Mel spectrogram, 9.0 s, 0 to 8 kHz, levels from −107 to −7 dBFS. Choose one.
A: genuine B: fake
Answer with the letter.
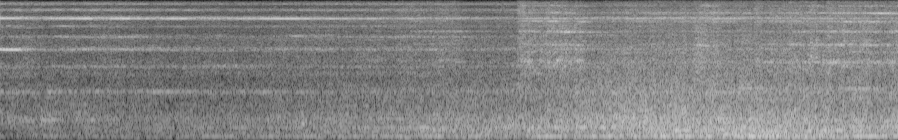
A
